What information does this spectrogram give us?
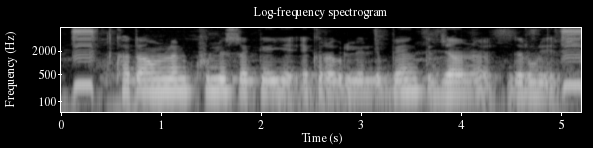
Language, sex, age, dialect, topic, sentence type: Maithili, male, 18-24, Angika, banking, question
